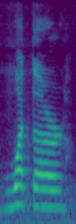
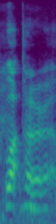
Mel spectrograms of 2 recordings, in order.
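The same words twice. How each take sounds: First: It is American, with a clear final R. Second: It is British, with a soft final R.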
